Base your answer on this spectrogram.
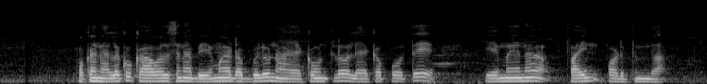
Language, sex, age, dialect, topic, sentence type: Telugu, male, 18-24, Utterandhra, banking, question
